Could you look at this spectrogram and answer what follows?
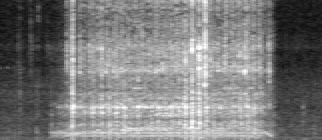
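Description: A sewing machine runs one steady burst of rapid mechanical stitching through fabric for a chapstick holder, working close beside a metal ring, starting and stopping cleanly.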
